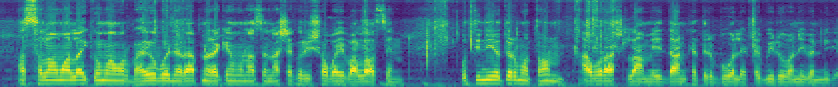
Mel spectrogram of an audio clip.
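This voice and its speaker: Amid noticeable background noise, a man of medium pitch talks with fairly even intonation. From Bangladesh, Gazipur near Dhaka. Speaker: video content creator. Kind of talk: casual vlog talk to camera. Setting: outdoors in a rice field.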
